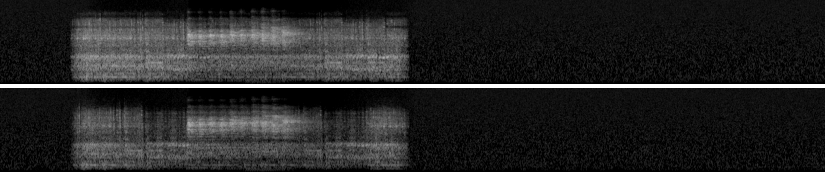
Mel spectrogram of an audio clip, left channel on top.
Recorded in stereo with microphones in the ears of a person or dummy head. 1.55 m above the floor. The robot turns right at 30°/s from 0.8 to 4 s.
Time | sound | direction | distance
1.9 | a bird | 5° left (ahead or behind) | 1.0 m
